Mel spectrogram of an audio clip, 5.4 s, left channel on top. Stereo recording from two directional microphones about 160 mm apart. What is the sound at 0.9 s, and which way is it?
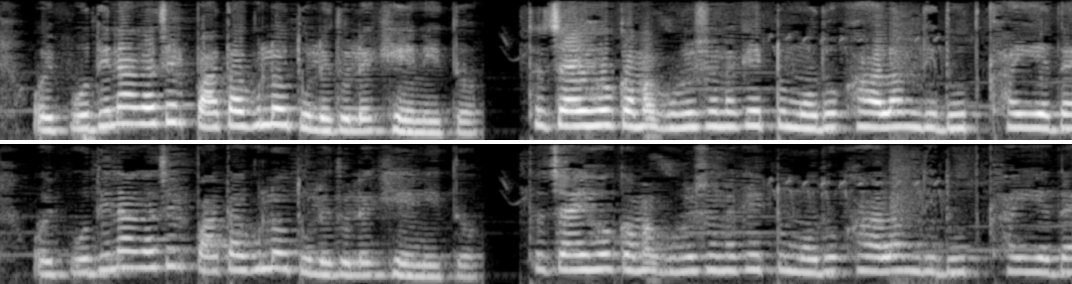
Speech, 30° left (ahead or behind).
